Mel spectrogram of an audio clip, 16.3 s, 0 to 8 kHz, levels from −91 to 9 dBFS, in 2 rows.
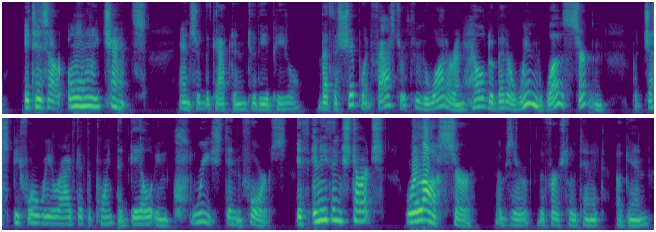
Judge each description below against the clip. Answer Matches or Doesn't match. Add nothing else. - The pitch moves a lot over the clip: Matches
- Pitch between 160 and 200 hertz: Matches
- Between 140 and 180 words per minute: Doesn't match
